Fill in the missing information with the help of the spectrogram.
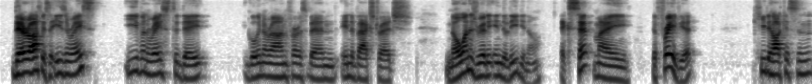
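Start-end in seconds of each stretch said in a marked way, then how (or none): none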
